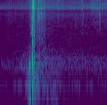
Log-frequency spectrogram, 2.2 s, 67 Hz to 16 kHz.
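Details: Asian giant hornets at a 13 kg nest being dug out and captured, about 2,300 hornets taken: a steady low hum under a sudden loud rustling thump, then faint buzzing continues.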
